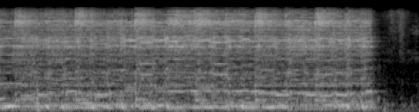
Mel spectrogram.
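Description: Electric guitar playing a fast lead in recorded music played back from a video; it cuts off abruptly near the end.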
